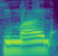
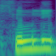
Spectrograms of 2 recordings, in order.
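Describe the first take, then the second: First: The word has two syllables, ending like 'mile'. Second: The word has three syllables, ending in 'lee'. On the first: The speaker calls it wrong. "सिमाइल स्माइल मत पढ़ना" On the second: The speaker calls it right. "इसको सिमिली पढ़ते हैं"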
